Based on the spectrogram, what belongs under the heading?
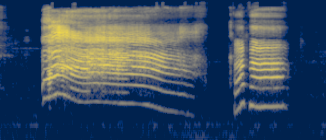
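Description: A young child gives a long wailing cry that slowly falls in pitch, then a shorter second cry.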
